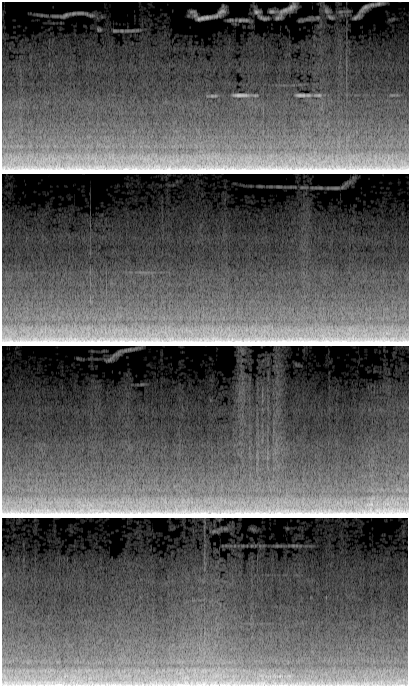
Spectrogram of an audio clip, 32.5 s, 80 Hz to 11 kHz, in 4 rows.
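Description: Cummins ISL9 diesel engine of a 2011 NABI 40-SFW transit bus heard from on board, droning steadily under way. It grows louder and busier in the last several seconds.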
